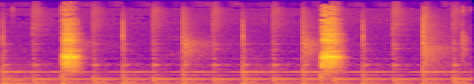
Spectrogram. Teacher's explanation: That is the unvoiced version of B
